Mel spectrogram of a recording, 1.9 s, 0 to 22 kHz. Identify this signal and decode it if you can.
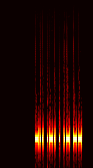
Morse code, heard as a keyed tone, about 53 wpm, 700 Hz. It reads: DREAM
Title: Sentences from Top 1500 Words - New Word Drill Alt - 50wpm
